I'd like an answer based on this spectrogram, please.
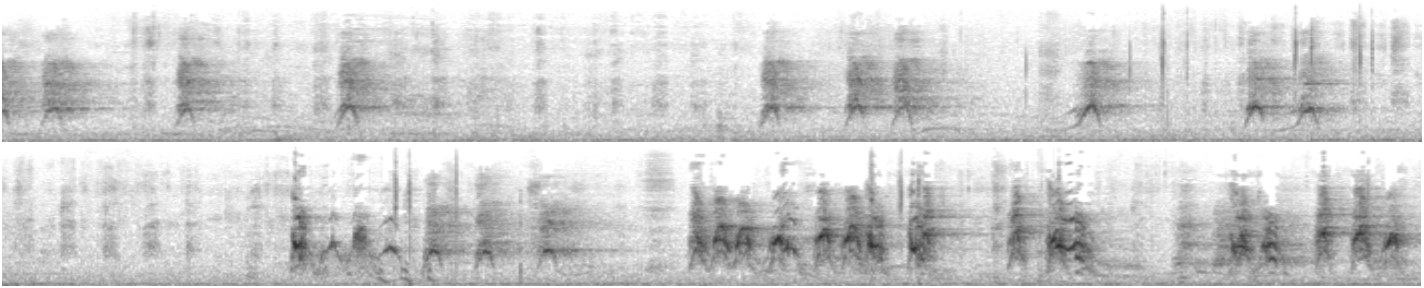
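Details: Pug Alfa giving scattered paired barks in the first half, then a fast, louder volley of rapid, high yapping barks near the end.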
